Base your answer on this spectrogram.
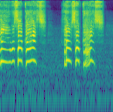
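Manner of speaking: put-on very high-pitched, squeaky teen voice. Recalling being eighteen, doing a squeaky eighteen-year-old voice. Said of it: "I was squeaky voice at eighteen, squeaky voice".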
